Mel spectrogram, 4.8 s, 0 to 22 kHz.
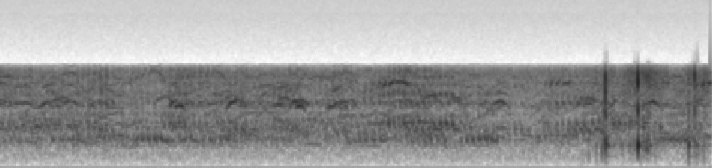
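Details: Evening fly-in of cranes at Bosque del Apache National Wildlife Refuge, 2011 Festival of Cranes: dense overlapping rolling calls from a large flock, with a few sharp clicks near the end.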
